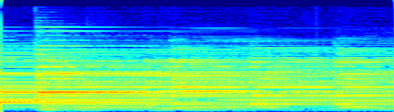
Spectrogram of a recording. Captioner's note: none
